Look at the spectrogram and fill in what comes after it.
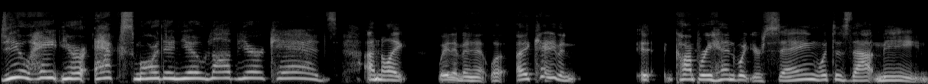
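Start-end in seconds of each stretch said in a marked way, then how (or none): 0.0-3.4 put-on, high screaming. Retelling how a woman burst into her home and screamed at her, imitating a woman screaming. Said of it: "but she was screaming".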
